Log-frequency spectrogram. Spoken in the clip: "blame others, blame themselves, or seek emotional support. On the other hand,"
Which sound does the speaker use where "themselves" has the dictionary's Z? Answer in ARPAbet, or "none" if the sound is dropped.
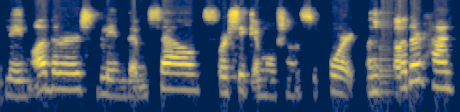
S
